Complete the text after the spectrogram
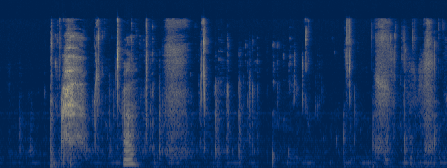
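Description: A man bites into crisp pizza crust with a loud crunch close to a microphone.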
